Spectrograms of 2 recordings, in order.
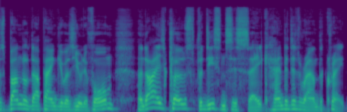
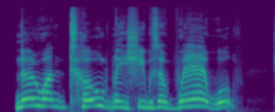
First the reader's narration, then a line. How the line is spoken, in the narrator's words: Cherie moaned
